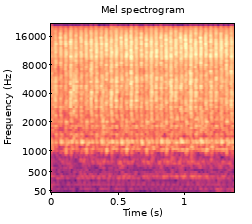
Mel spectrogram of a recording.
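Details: VW Caddy 2.0 BSX running on methane, brought in for misfiring (spark plugs had run 100,000 km, cheap leads fitted), just restarted after repair and not yet fully warm: even steady idle, no valvetrain ticking; engine sounds healthy.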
